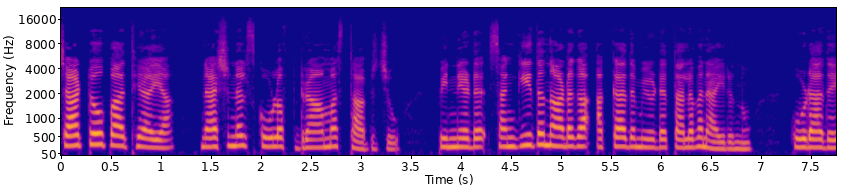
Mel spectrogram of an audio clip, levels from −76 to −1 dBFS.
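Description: No technical faults are audible.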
